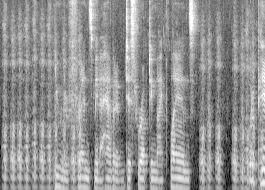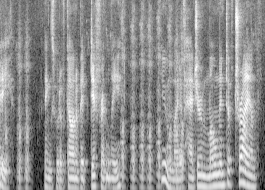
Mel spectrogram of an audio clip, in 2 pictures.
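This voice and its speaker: Man playing a slow, gloating villain. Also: lowish voice, fairly even intonation, vocal fry, background noise. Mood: smug menace. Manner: pompous, theatrical, deliberate. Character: gloating old male villain, grandiose small-town tyrant. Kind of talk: video game character voice acting.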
